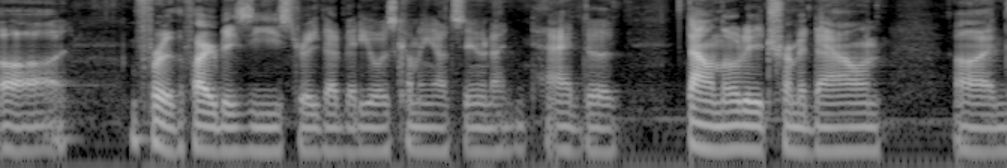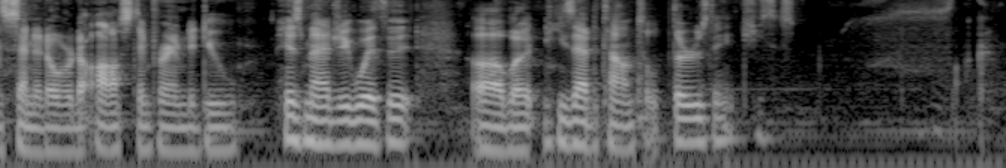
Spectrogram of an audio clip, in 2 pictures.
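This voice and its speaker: A man's fairly low voice at a moderate pace with fairly even intonation. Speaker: YouTube gaming creator. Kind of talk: casual update monologue to camera. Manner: casual, rambling, halting with fillers. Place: home room. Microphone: webcam.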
